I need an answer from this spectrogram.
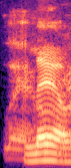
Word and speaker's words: Leo: Yeah, I gotta pronounce it like the Spanish way. I gotta say Leo. Leo.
